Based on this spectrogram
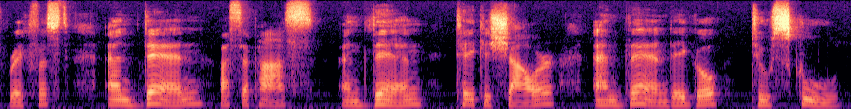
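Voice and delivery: slowed-down English examples; slow model sentences. Shown as a demonstration. Teacher showing pairs what to say, slowly. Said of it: "بگید مثلاً".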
